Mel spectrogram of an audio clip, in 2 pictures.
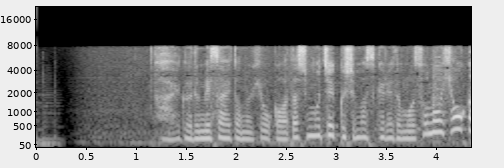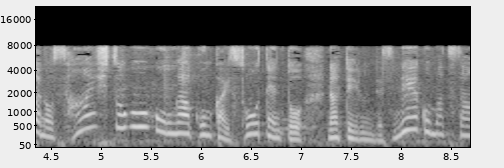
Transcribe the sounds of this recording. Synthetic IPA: haiɡɯ̟ɾɯ̟me̞sait̪o̞no̞ço̞ːkaβ̞at̪aɕimo̞t͡ɕe̞kːɯ̟ɕimasɨ̥ke̞ɾe̞d̪o̞mo̞so̞no̞ço̞ːkano̞sãɰ̃ɕi̥t͡sɨho̞ːho̞ːŋakõ̞ŋkaiso̞ːt̪ẽ̞nt̪o̞ | nat̪ːe̞iɾɯ̟̃nd̪e̞sɨne̞ko̞mat͡sɨ̥sã

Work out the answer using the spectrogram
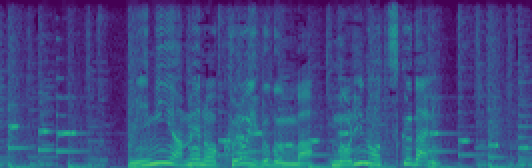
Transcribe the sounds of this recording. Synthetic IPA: mʲimʲijame̞no̞kʰɯ̟ɾoibɯ̟bɯ̟̃ɰ̃βano̞ɾʲino̞t͡sɨ̥kɯ̟d̪aɲ̟i

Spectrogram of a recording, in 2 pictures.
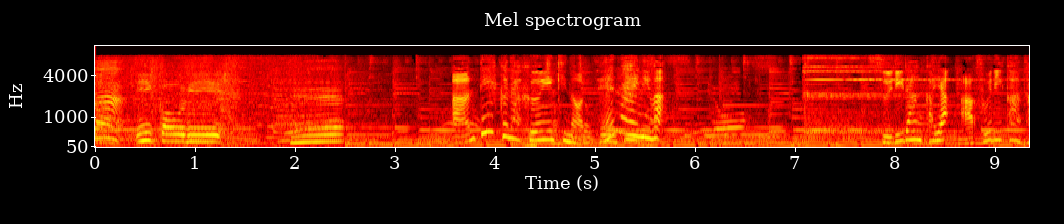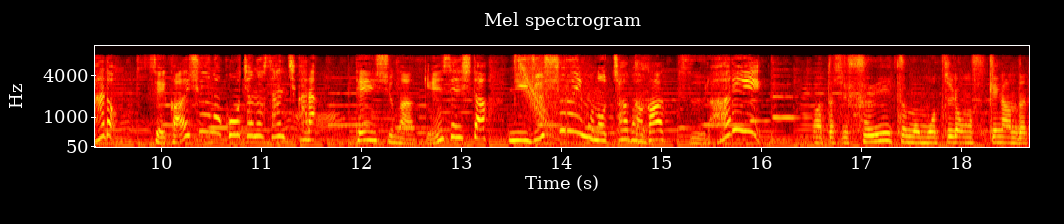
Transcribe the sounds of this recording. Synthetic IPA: iːkaoɾʲi | e | ãnt̪iːkɯ̟naɸɯ̟̃ɰ̃ikʲino̞t̪ẽnaiɲ̟iβa | sɨɾʲiɾãŋkajaa̰ɸɯ̟ɾʲikanad̪o̞ | se̞kaiʑɨːno̞ko̞ːt͡ɕano̞sãɲ̟t͡ɕi̥kaɾa | t̪ẽ̞ɰ̃ɕɨɡaɡ̥ẽ̞ɰ̃sẽ̞ɰ̃ɕi̥t̪a | ɲiʑɨɕːɨɾɯimo̞no̞t͡ɕabaɡat͡sɨɾaɾi | βat̪aɕisɨɾʲiːt͡sɨmo̞mo̞t͡ɕiɾõ̞ñsɨ̥kʲinãnd̪a

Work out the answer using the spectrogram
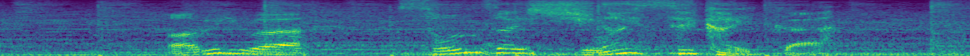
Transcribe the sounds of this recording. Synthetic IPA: aɾɯ̟iβa | sõ̞nzaiɕinaise̞kaḭkʰa̰

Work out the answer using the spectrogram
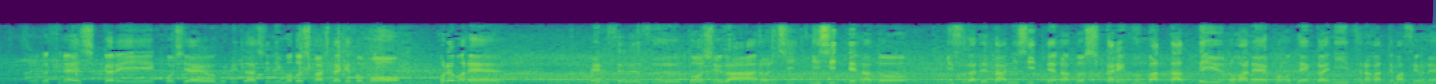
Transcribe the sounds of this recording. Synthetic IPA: so̰ːd̪e̞sɨne̞ɕi̥kːaɾʲiko̞ɕiaio̞ɸɯ̟ɾʲid̪aɕiɲ̟imo̞d̪o̞ɕimaɕi̥t̪ake̞d̪o̞mo̞ko̞ɾe̞mo̞ne̞ | me̞ɾɯ̟sed̪e̞sɨt̪o̞ːɕɨɡaːno̞ɲiɕiɲ̟iɕit̪ːenːat̪o̞ | mʲisɨɡad̪e̞t̪aɲ̟iɕit̪ːe̞nːat̪o̞ɕi̥kːaɾʲiɸɯ̟̃mbat̪ːat̪ːe̞jɯ̟ːno̞ɡane̞ko̞no̞t̪ẽ̞ŋkaiɲ̟it͡sɨnaɡat̪ːe̞masɨjo̞̰ne

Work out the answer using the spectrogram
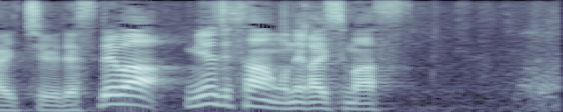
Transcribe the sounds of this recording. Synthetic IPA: ait͡ɕɨːd̪e̞sɨd̪e̞βamʲjɨːʑisãɰ̃o̞ne̞ɡaiɕimasɨ̥

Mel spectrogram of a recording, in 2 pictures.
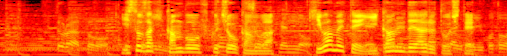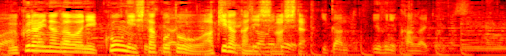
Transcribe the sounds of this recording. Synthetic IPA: iso̞zakʲi̥kãmbo̞ːɸɯ̟̥kɯ̟t͡ɕo̞ːkãɰ̃βakʲiβame̞t̪e̞ikãnd̪e̞aɾɯ̟t̪o̞ɕi̥t̪e̞ɯ̟kɯ̟ɾainaɡaβaɲ̟iko̞ːŋ̟iɕi̥t̪ako̞t̪o̞ːa̰kʲiɾakaɲ̟iɕima̰ɕi̥t̪a

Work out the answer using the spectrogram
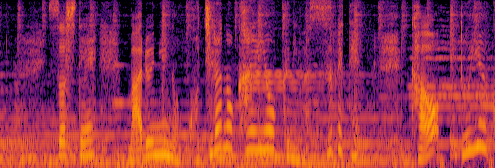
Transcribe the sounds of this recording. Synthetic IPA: so̞ɕi̥t̪e̞ | maɾɯ̟ɲ̟ino̞ko̞t͡ɕiɾano̞kãɰ̃jo̞ːkɯ̟ɲ̟iβasɨbe̞t̪e̞ | kʰaot̪o̞jɯ̟ːk

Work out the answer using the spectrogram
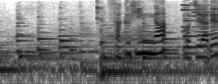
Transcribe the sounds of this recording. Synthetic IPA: sakɯ̟çĩŋɡako̞t͡ɕiɾad̪e̞

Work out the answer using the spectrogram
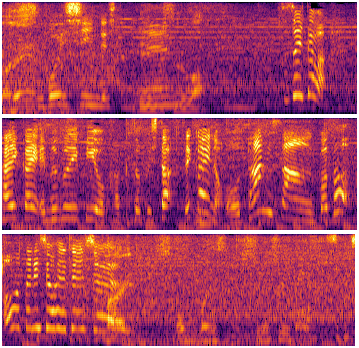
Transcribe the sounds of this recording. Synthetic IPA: anesɨɡo̞iɕĩnd̪e̞ɕi̥t̪aneɨɾɯβa̰ | ɯ̃ | t͡sɨzɨit̪e̞βa | t̪aikaie̞mɯ̟bɯ̟pʲiːo̞kakɯ̟̥t̪o̞kɯ̟ɕi̥t̪ase̞kaino̞̰ʔot̪aɲ̟isãŋko̞t̪o̞ːt̪aɲ̟iɕo̞ːhe̞ːsẽ̞ɰ̃ɕɨai | sõnːaɲisɨmoɕiɾoɕiːk̪asɨɡo

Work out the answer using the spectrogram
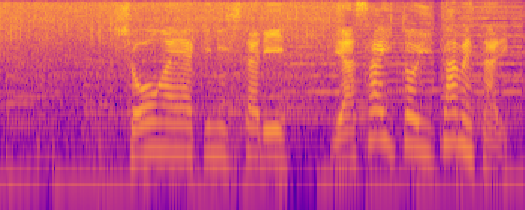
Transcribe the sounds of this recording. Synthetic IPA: ɕo̞ːŋajakʲiɲ̟iɕi̥t̪aɾʲi | jasait̪o̞it̪ame̞t̪a̰ɾʲḭ

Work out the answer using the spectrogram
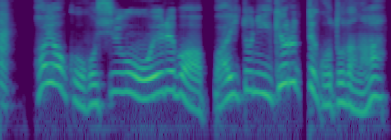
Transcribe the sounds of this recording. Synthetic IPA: hajakɯ̟ɦo̞ɕɨːoːe̞ɾe̞bab̥ait̪o̞ɲ̟iːke̞ɾɯ̟t̪ːe̞ko̞t̪o̞d̪ana

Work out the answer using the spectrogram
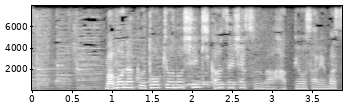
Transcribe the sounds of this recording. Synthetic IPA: mamo̞nakɯ̟t̪o̞ːkʲo̞ːno̞ɕĩŋkʲi̥kãɰ̃sẽ̞ɕasɨːɡahapʲjo̞ːsaɾe̞masɨ̥

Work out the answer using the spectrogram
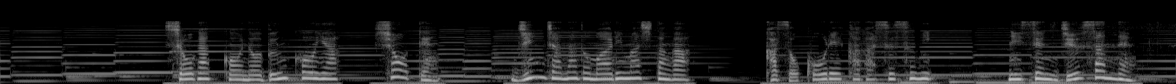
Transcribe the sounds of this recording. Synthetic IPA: ɕo̞ːɡakːo̞ːno̞bɯ̟̃ŋkʰo̞ːjaɕo̞ːt̪ẽ̞ŋ | d͡ʑĩɲd͡ʑanad̪o̞mo̞aɾʲimaɕi̥t̪aɡa | kaso̞kʰo̞ːɾe̞ːkaɡasɨsɨmʲi | ɲ̟isẽ̞ɲ̟d͡ʑɨːsãnnẽ̞ŋ

